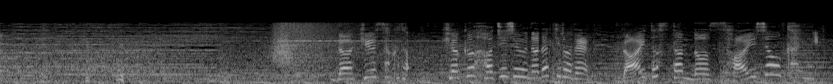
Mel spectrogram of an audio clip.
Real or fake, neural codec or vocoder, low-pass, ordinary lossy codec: real; none; 7.2 kHz; none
